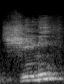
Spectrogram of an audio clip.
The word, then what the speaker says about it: Jeannie: I'm here today with Jeannie. Am I saying it right? You are. Yes. Like I dream of Jeannie, right?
